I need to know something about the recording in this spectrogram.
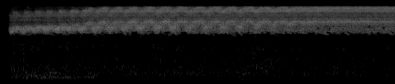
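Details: Black cicada on Amami Oshima, Japan, caught by a golden-web spider; a dense, steady, high hissing buzz begins abruptly and holds loud and unbroken throughout, with faint low rustling beneath.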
